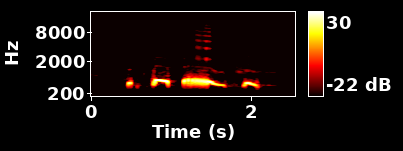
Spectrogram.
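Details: Female spotted dove calling to encourage males to coo: a quick short note, a steady level coo, then a long rough coo sliding downward, and a final short falling coo, in clear quiet surroundings.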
